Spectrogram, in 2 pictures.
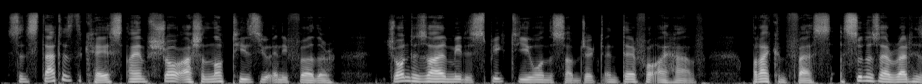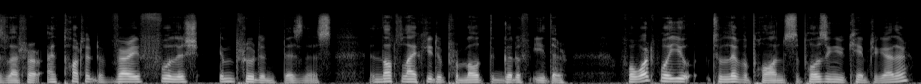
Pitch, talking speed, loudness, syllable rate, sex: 115 Hz, 220 wpm, -22 LUFS, 6.1 syllables/s, male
